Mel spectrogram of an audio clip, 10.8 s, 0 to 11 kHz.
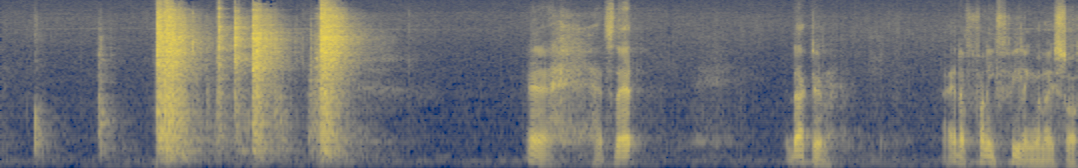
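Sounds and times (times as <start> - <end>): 
door being locked at a morgue: 1.0 - 3.6
speech: 5.3 - 6.4, 7.9 - 8.4, 9.4 - 10.7.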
